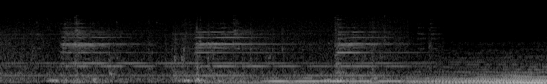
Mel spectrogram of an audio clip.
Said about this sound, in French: À minuit pile, l'horloge se met à sonner. Le bruit résonne et traverse les vieilles pierres.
